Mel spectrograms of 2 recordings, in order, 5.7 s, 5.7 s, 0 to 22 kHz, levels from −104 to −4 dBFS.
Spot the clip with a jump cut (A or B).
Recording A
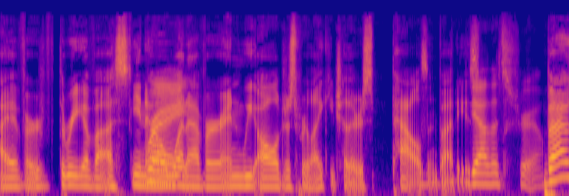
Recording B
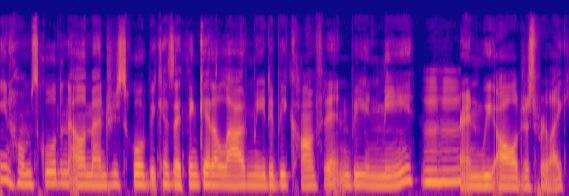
B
